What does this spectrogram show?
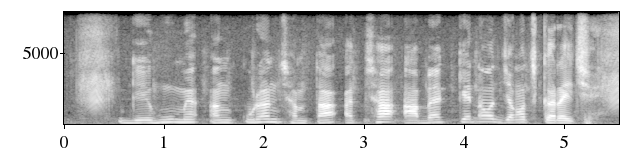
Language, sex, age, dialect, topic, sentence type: Maithili, male, 25-30, Angika, agriculture, question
